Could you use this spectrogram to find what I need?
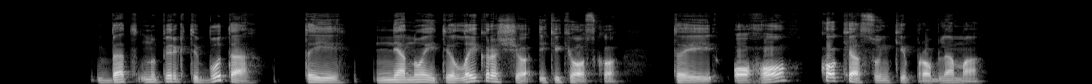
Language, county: Lithuanian, Telšiai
